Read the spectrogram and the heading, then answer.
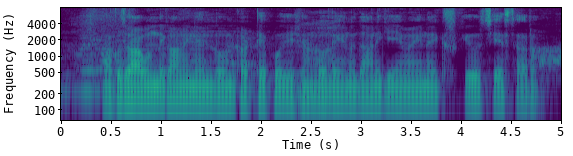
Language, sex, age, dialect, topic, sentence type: Telugu, male, 18-24, Telangana, banking, question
